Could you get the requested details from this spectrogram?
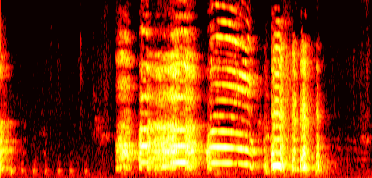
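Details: Domestic rooster kept with chicks among home-planted fruit trees, recorded in ambient sound: one full crow after a second of near silence, a harsh, rich multi-part call with a drawn-out middle note that slides downward, then a ragged closing burst.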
